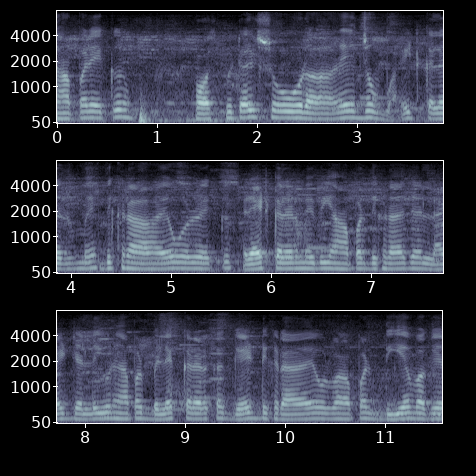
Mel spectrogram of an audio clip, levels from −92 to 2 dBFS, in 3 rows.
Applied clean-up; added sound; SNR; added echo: none; Ringtone; 19 dB; none.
